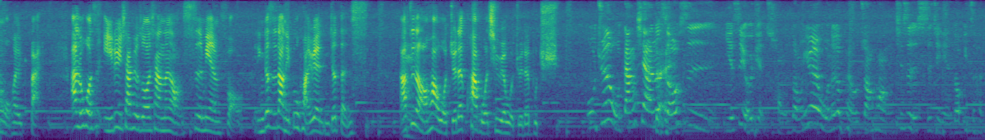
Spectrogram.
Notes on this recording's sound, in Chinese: 抱歉這次沒顧好，錄音環境噪音有點多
